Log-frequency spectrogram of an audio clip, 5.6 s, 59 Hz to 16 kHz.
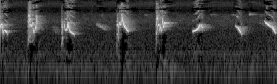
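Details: Red-cowled cardinal giving a lively mix of harsh chirps and clear slurred whistles, rising and falling, roughly one phrase every 0.7 seconds.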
